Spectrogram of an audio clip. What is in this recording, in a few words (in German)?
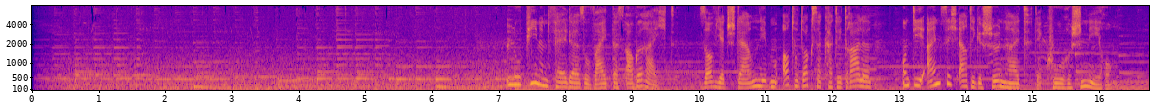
Reportage, Sprecher; Kaliningrad; warme, ausrucksstarke Stimme; MDR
